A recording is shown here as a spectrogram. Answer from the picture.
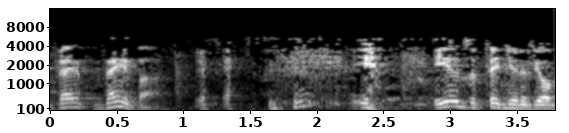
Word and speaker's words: Weber: It's by V-A-Y-B-A. That's right, Weber. Otherwise known as Weber. V-A-B-E-R.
